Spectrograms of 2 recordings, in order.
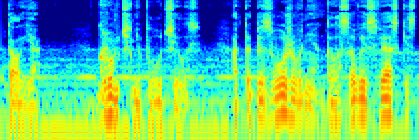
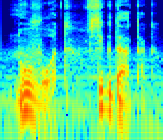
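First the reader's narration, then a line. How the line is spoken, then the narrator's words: Grumbling. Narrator (Russian): проворчал Шрам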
